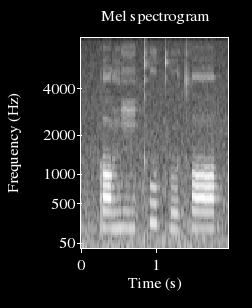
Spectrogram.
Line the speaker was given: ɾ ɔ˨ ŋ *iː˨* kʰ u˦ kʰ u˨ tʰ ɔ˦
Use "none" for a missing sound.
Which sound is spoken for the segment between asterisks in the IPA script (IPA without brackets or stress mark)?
iː˨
